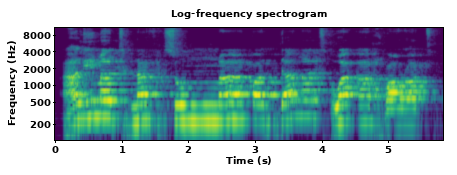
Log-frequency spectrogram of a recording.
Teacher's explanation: sifat-sifat alhuruf alimat ta Sakinah HAM akot ada empat tafkim Afwan ada empat alhams maka harus dikeluarkan nafasnya semua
